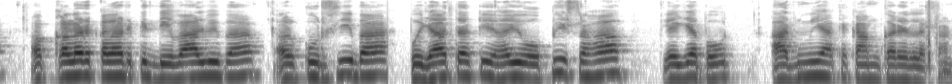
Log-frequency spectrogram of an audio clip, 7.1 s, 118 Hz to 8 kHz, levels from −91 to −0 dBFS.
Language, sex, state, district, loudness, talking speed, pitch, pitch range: Bhojpuri, male, Jharkhand, Sahebganj, -26 LUFS, 195 wpm, 180 Hz, 160-185 Hz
